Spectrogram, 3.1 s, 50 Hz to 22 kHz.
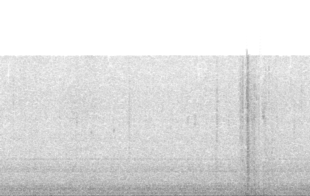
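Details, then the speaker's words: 1986 Alfa Romeo 75 V6 barn find, 5-speed, in fourth at 40 mph with throttle floored: deep engine drone swelling steadily, very smooth pickup, no hesitation or stutter; normal acceleration. "fourth doing 40 m hour put my foot down it's very smooth it picks up nicely there's no hesitation there's no"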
